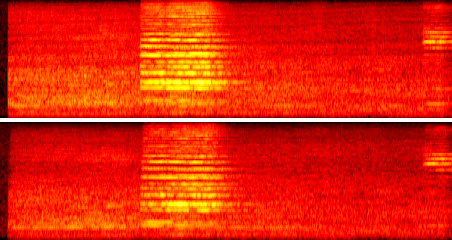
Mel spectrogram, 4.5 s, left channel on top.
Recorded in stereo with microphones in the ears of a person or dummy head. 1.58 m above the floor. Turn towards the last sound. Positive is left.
turn(degrees=50)  # may be behind; listen again after turning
